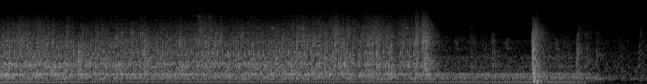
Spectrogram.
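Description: Electric banknote counting machine running, riffling a stack of paper notes through with a steady motor hum. The riffling stops about four seconds in, leaving a fainter hum, and a single sharp click follows near the end.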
